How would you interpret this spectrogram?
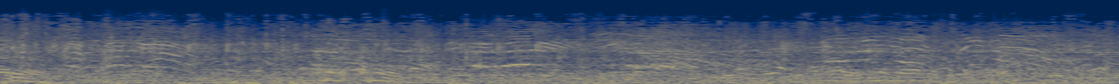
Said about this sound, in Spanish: Las calles de Guadalupe estaban llenas de gente para ver a los monarcas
